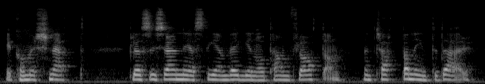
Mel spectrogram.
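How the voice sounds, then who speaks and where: Female narrator for a horror audiobook; dark, even tone, tense and hushed. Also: medium pitch. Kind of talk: first-person horror story reading.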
